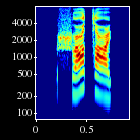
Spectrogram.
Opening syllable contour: rising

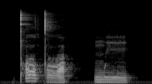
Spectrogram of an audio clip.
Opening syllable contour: falling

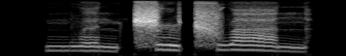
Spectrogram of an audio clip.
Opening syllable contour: low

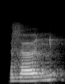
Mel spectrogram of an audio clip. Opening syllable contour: rising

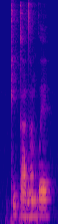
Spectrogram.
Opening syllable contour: high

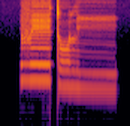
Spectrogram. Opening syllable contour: high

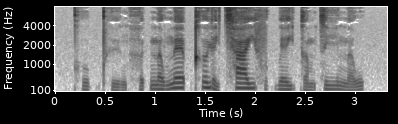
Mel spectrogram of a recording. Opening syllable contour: low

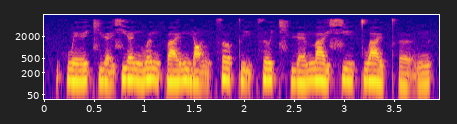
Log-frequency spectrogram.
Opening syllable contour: rising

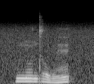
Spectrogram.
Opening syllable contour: high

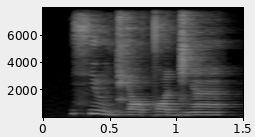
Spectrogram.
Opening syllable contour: falling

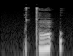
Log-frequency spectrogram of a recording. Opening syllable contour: rising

